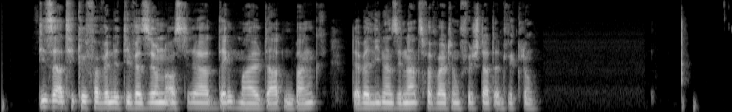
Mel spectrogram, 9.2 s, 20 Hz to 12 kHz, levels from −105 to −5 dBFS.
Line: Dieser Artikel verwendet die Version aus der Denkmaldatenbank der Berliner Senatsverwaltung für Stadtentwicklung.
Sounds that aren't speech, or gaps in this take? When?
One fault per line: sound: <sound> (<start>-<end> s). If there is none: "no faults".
no faults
